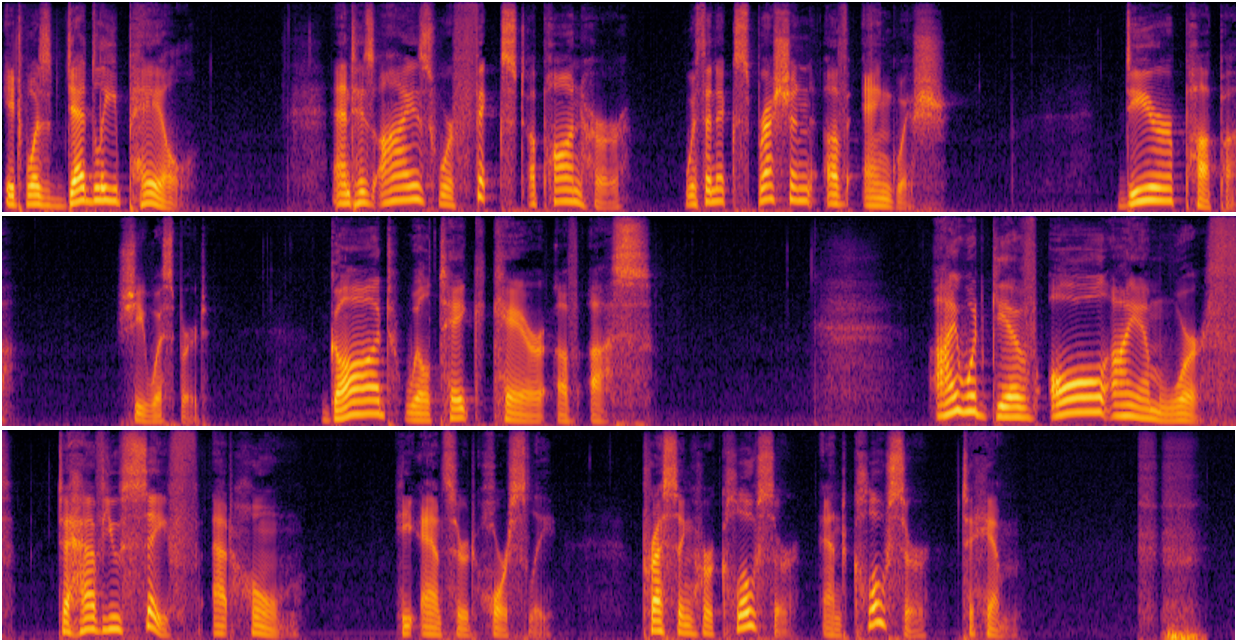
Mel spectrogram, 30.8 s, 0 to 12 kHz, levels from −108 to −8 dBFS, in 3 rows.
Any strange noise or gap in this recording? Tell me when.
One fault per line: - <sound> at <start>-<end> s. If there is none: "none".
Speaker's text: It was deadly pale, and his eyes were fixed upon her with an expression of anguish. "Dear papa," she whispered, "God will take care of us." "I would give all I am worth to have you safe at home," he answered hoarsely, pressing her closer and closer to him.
- breath at 30.0-30.6 s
